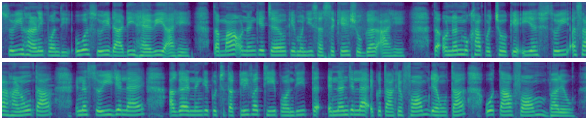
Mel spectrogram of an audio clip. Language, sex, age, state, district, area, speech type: Sindhi, female, 30-45, Maharashtra, Thane, urban, spontaneous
